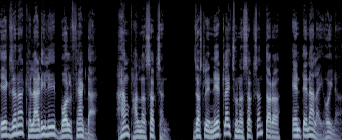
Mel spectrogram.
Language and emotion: Nepali, neutral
